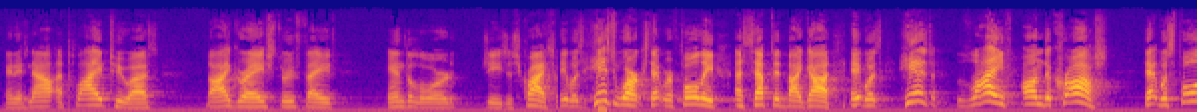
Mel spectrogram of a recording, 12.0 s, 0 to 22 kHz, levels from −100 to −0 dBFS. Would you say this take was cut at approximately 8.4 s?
no; 1 cut; at 5.5 s

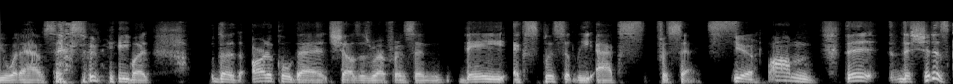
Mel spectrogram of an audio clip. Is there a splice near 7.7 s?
yes; 2 cuts; at 1.3 s, 7.7 s

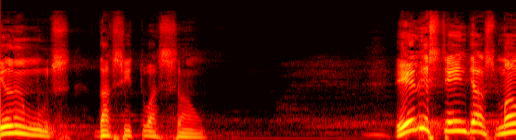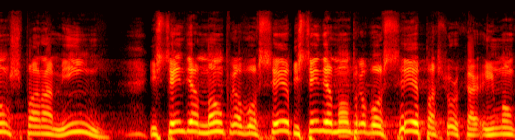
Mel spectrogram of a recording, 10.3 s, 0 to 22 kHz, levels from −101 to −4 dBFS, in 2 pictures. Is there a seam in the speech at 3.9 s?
no; 1 cut; at 8.1 s

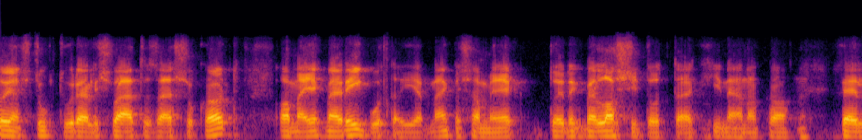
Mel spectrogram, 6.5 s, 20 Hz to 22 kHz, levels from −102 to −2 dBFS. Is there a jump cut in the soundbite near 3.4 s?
yes; 2 cuts; at 2.0 s, 3.4 s

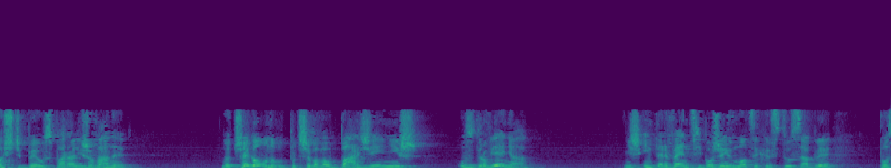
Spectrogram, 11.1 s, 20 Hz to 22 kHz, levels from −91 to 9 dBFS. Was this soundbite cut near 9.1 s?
yes; 1 cut; at 9.1 s

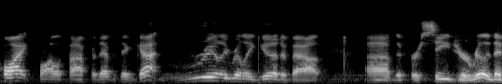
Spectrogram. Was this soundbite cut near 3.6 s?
no; 0 cuts

